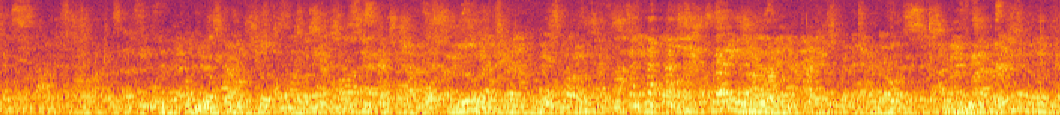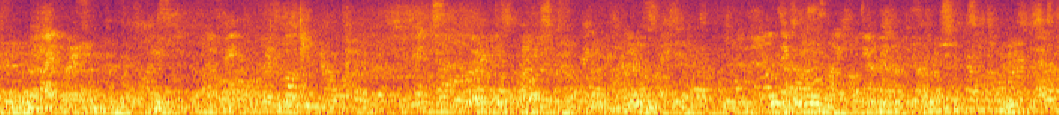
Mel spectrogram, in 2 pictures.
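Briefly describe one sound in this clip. Many men and women chat at once in a large room, a steady murmur of voices.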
